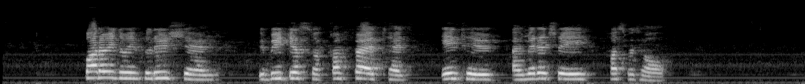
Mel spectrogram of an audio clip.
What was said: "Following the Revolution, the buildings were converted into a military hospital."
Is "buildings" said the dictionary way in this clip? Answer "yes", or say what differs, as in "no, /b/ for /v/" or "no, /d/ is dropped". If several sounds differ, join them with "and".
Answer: no, /l/ is dropped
